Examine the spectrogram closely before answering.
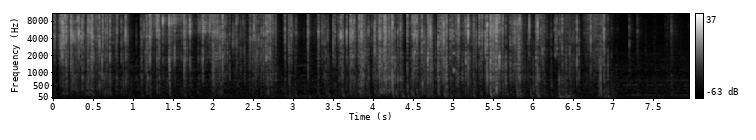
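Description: Panini Prizm football card pack's wrapper crinkling and tearing as it is ripped open, in dense irregular crackles that stop about seven seconds in.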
